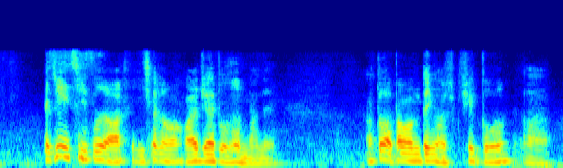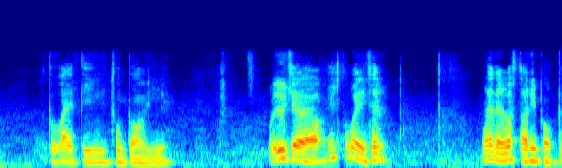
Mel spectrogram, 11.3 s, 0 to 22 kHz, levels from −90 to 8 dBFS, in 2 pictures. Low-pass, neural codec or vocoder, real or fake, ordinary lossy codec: 7.2 kHz; codec, 44.1 kHz, 2.6 kbps, DAC; fake; none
